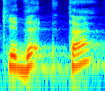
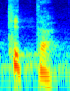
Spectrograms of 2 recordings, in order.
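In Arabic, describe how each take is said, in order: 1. الدال تُنطق مع قلقلة قبل التاء. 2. الدال تدغم بسلاسة في التاء التي بعدها. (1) "مش دائما حروف القلقلة تقلقل، كدت، لا" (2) "هي هيك تلفظ، يعني تدغم التاء بالدال الساكنة"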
